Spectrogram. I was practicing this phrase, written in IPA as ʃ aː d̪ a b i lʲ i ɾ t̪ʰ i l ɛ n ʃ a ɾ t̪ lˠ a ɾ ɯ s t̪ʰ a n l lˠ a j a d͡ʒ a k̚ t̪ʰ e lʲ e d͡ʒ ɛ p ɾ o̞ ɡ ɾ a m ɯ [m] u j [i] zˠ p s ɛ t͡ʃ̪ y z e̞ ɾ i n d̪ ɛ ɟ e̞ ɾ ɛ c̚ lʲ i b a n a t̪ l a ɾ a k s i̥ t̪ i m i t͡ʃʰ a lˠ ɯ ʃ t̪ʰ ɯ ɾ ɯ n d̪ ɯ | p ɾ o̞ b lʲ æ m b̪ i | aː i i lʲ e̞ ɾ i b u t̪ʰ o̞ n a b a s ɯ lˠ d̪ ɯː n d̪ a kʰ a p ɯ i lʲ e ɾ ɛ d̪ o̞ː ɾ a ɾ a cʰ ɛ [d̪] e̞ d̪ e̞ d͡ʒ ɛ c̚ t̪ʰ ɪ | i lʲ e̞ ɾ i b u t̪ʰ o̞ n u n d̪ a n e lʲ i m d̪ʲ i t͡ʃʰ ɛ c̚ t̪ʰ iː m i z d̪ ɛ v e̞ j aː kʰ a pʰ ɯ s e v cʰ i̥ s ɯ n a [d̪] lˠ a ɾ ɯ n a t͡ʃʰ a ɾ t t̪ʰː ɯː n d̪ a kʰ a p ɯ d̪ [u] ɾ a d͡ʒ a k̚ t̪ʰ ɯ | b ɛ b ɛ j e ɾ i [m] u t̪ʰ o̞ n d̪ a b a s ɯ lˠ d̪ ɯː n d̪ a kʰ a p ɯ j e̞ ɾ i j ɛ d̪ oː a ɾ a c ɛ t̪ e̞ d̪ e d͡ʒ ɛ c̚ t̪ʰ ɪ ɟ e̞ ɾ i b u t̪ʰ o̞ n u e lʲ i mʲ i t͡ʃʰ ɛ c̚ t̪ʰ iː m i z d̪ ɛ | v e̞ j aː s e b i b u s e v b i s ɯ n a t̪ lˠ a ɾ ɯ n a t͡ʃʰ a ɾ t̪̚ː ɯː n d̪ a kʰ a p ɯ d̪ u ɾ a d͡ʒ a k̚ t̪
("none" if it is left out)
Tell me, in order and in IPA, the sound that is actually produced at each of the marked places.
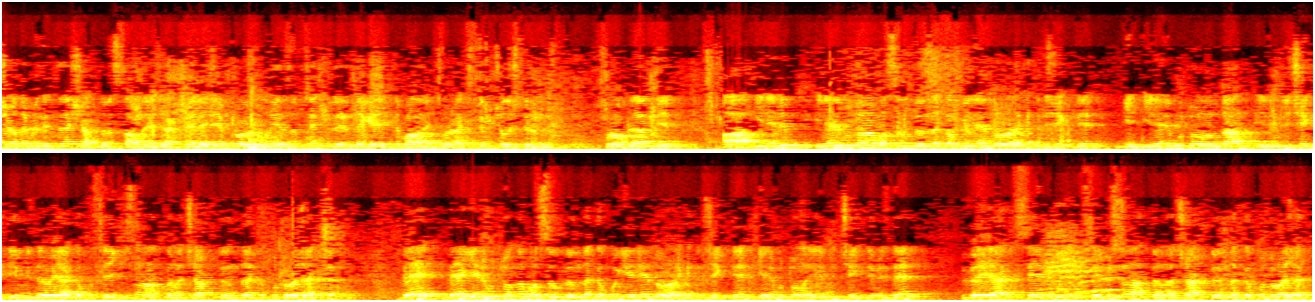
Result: n, a, t̪, t̪, u, b

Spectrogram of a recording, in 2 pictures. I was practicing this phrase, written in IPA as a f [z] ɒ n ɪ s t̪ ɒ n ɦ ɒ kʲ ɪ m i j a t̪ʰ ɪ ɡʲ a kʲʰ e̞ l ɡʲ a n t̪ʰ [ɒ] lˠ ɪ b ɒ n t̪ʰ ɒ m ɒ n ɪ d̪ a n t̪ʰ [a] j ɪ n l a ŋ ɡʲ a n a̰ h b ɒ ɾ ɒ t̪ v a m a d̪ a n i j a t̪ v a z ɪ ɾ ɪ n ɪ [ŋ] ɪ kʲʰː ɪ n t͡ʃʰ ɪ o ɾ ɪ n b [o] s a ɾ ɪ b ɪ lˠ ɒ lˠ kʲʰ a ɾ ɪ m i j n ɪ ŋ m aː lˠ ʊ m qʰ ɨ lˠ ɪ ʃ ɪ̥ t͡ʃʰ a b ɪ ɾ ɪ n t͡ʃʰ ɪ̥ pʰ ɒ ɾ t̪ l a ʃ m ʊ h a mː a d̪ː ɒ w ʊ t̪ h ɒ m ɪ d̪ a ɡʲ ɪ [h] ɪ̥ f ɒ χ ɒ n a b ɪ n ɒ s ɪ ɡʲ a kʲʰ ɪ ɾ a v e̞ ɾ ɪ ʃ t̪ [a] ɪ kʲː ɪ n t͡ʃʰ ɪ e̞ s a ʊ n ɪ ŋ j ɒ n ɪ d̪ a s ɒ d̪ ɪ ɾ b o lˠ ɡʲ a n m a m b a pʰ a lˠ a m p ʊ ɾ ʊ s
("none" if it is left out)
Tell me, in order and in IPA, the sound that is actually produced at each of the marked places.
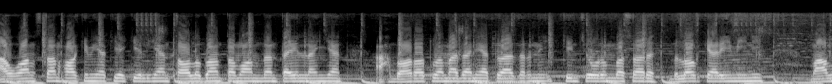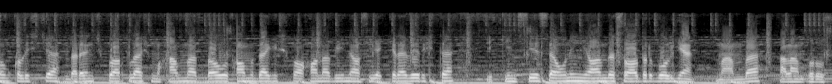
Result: ʁ, ɒ, a, ŋ, ɒ, ʃ, a

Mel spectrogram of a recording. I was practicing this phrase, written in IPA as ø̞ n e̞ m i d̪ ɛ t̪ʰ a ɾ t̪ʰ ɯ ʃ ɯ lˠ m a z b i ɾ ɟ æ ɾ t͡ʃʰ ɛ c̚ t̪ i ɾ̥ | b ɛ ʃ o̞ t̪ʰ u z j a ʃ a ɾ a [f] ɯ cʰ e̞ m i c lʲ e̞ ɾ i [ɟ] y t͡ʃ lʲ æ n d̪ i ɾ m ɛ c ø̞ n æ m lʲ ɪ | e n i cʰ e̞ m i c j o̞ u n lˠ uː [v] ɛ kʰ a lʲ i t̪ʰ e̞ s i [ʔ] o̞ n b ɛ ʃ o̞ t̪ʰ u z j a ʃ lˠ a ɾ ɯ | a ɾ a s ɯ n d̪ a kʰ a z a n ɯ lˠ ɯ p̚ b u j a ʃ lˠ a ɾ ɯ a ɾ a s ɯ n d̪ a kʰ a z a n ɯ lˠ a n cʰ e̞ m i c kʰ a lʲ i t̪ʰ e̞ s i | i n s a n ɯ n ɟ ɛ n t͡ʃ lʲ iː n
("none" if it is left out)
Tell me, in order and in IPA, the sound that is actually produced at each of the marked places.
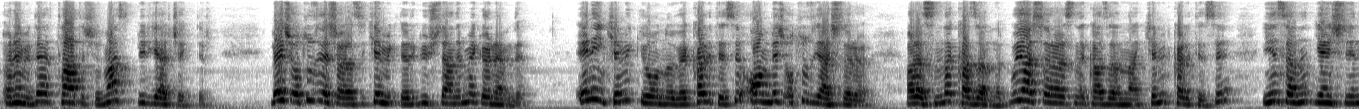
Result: s, ɟ, v, ʔ

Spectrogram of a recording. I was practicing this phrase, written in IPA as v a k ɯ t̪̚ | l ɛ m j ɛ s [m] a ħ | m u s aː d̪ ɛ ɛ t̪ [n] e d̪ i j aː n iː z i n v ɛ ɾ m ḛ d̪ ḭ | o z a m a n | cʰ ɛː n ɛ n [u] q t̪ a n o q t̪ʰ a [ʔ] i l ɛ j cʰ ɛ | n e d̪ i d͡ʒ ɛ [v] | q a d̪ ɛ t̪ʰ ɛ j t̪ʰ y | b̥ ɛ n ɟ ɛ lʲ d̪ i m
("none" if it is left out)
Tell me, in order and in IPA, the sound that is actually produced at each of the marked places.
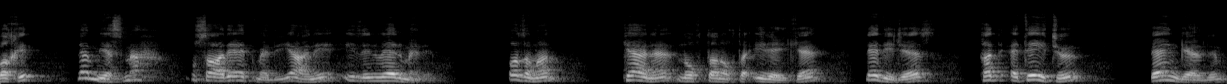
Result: m, m, o, ʔ, z

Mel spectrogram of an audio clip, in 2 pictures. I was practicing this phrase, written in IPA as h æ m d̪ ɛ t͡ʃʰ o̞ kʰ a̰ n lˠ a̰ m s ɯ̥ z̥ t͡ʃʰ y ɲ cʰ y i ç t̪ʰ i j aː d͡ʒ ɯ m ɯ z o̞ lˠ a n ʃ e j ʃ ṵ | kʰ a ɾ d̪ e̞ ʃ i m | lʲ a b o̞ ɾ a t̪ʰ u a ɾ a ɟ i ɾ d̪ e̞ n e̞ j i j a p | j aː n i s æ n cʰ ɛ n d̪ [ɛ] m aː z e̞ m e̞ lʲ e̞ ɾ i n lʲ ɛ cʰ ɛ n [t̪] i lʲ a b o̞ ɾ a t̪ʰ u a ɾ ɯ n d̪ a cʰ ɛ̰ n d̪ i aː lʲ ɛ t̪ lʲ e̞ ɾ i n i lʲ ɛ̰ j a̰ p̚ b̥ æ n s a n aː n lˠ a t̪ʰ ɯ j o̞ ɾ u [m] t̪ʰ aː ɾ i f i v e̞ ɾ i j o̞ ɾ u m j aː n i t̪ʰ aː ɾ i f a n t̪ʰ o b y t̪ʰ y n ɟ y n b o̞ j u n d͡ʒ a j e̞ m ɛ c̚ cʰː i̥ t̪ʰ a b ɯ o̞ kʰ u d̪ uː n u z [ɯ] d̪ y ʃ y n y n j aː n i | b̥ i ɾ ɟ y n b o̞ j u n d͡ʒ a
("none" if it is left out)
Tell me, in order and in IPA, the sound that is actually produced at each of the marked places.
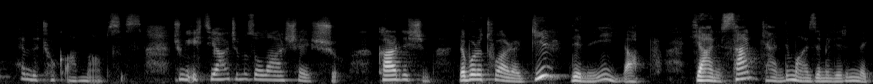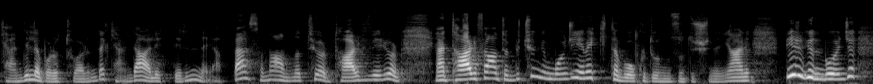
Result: i, d̪, m, u

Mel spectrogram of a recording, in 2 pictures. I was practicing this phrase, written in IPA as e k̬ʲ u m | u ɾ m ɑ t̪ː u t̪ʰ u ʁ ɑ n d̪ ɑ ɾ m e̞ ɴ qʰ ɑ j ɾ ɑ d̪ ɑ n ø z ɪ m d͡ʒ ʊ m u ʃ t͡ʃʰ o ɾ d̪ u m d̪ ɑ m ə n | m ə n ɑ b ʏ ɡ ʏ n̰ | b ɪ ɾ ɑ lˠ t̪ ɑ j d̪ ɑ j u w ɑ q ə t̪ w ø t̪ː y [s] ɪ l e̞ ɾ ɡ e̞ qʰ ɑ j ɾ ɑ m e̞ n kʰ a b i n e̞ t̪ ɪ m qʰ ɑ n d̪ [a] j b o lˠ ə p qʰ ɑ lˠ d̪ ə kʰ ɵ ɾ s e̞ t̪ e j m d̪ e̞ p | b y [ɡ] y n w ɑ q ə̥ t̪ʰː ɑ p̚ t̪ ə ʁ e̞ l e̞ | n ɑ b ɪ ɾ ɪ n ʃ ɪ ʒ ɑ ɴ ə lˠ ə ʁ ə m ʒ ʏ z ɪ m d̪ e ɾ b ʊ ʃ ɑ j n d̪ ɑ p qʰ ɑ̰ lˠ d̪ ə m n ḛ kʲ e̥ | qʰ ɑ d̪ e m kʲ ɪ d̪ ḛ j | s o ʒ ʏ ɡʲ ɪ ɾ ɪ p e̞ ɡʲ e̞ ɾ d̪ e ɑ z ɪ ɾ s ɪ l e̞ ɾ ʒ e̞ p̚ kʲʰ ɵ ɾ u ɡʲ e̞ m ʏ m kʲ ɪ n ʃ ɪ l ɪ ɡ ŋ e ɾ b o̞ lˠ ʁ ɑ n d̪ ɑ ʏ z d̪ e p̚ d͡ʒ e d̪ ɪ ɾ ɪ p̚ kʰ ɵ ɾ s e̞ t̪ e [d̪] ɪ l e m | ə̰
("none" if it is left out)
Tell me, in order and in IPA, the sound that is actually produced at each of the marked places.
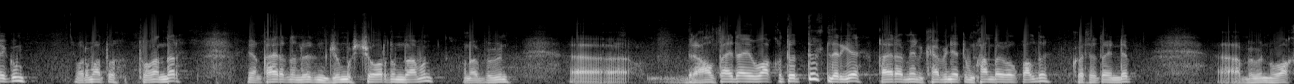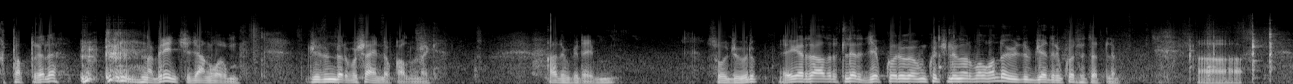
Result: s, ɑ, ɡ, t̪

